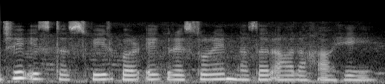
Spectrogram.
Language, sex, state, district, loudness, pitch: Hindi, female, Arunachal Pradesh, Papum Pare, -15 LUFS, 215 Hz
